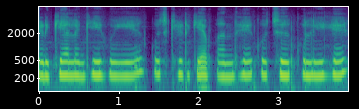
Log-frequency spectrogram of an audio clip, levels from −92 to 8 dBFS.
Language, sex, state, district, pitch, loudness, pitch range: Hindi, female, Chhattisgarh, Bastar, 230 Hz, -16 LUFS, 225-235 Hz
